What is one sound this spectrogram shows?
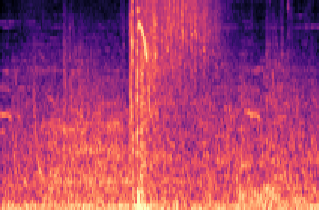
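A blaster fires a single sharp zapping shot.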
